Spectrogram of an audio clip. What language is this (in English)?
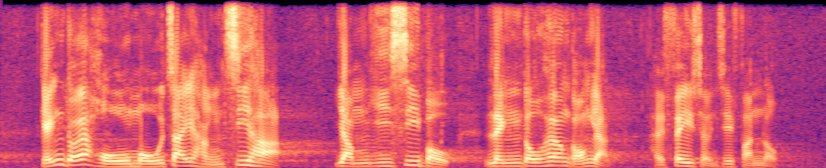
Cantonese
